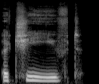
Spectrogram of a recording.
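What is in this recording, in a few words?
"achieved", British English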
